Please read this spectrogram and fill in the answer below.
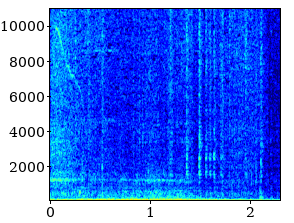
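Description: Bentley Turbo R's turbocharged 6.75-litre V8 running, heard from inside the cabin as a steady low rumble.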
